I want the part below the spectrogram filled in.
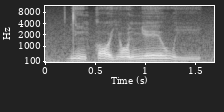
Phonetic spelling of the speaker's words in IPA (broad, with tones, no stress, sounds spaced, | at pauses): d ĩ˦˨ k ɔ˦˨ j ɔ̃˧ ɲ eː˦ w iː˨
